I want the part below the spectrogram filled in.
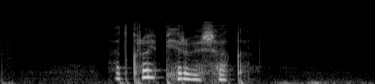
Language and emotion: Russian, neutral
